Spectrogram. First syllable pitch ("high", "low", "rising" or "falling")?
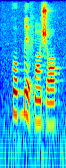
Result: high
